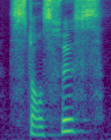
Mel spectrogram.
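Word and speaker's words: Stoltzfus: her name is linda stolz voos uh i'll pronounce it properly in pennsylvania dutch stallsfoos um she was abducted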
